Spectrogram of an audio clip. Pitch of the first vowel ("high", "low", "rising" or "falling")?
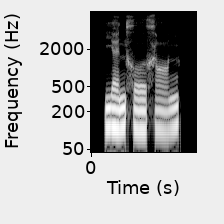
rising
